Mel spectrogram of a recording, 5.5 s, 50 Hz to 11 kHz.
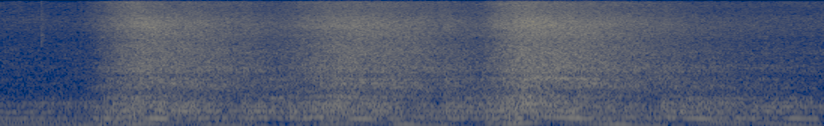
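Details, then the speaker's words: Alfa Romeo Busso engine at 88,000 miles, revved with a smooth, even rise and fall and a deep clean note, no knocks or rattles; the engine sounds pretty good. "Engine sounds pretty good."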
